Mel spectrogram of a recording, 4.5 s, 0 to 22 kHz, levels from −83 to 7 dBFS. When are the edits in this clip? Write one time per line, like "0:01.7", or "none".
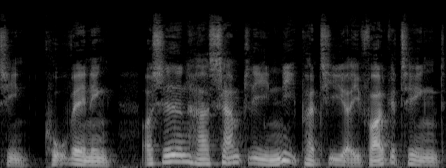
0:01.4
